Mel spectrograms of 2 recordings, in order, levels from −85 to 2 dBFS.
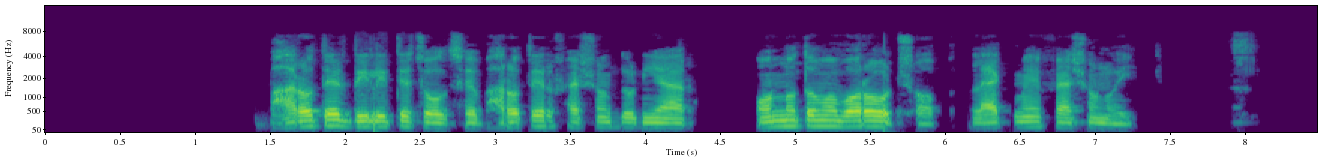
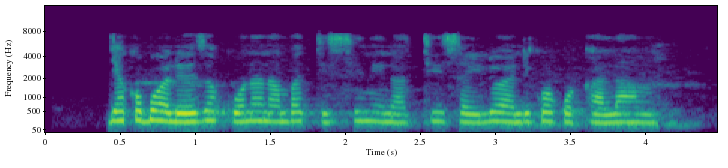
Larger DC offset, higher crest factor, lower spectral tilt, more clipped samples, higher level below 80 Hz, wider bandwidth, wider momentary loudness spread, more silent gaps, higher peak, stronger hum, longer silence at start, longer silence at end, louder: neither; about the same, 18 dB vs 16 dB; about the same, -5.5 dB/octave vs -5.5 dB/octave; neither; about the same, -58 dBFS vs -60 dBFS; about the same, 8 kHz vs 7.8 kHz; about the same, 11 LU vs 11 LU; first, 4.36-4.73 s, 5.98-6.15 s, 7.29-7.39 s, 7.45-7.89 s vs none; about the same, -2 dBFS vs -2 dBFS; neither; first, 1.5 s vs 0.4 s; first, 0.45 s vs 0.25 s; about the same, -18 LUFS vs -18 LUFS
